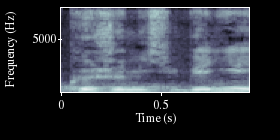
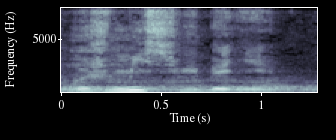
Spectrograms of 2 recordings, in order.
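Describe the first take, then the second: First: Every written e is fully pronounced. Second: The mute e sounds are dropped. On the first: The speaker calls it wrong. "on ne doit pas dire" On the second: The speaker calls it right. "il faut dire"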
